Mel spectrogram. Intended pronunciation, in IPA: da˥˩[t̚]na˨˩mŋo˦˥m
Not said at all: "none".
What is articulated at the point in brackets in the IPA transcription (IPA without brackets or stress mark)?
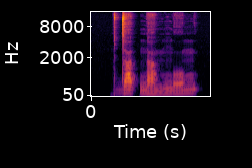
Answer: t̚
